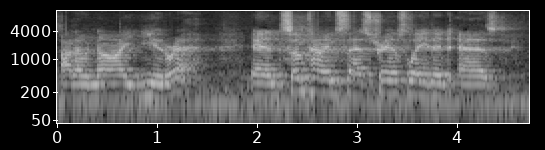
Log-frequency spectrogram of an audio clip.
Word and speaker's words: Adonai Yireh: In the English, it's frequently pronounced as Jehovah Jireh. In Hebrew, in the song we sang, it was Adonai Yireh.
